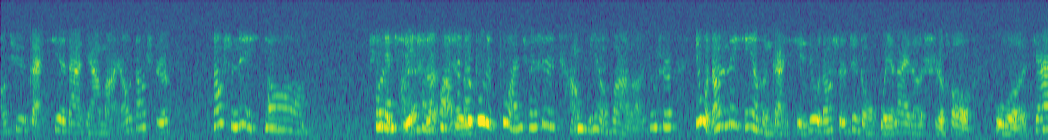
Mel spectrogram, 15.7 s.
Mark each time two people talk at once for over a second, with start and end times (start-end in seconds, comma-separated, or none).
5.6-7.1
